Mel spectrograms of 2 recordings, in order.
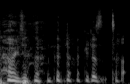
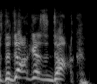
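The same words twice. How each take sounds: First: Slower, laugh-filled punchline; laughing repeat. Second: High-pitched, hurried protest; alarmed farmer. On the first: Real, not acted. Joke teller repeating his punchline to listeners, laughing. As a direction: repeat it slowly through laughter. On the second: Acted. Farmer cutting off the ventriloquist about his donkey, high alarmed blurt. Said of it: "And the guy goes".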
